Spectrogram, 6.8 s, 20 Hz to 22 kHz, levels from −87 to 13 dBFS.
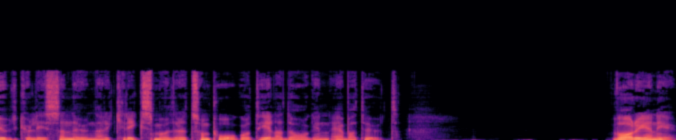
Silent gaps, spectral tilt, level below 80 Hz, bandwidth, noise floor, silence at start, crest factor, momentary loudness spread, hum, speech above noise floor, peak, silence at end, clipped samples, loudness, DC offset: none; -6 dB/octave; -48 dBFS; 11.5 kHz; -59 dBFS; 0 s; 18 dB; 10 LU; none; 41 dB; 0 dBFS; 0 s; under 0.1%; -18 LUFS; under 0.1%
